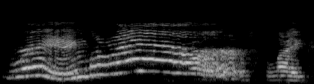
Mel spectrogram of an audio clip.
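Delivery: long high brrr bray, very slow. Acted. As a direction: stretch out a silly donkey bray. Bray sound acted.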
